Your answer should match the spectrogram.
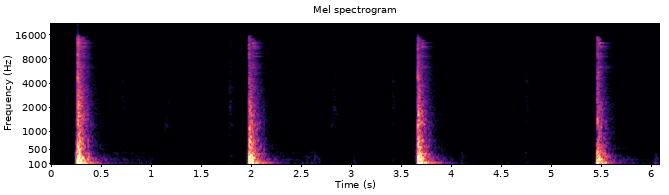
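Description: A lump of porcelain clay slammed down hard onto a canvas-covered table four times, a little under two seconds apart, each a heavy thud. The pounding loosens up clay that has sat for months.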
